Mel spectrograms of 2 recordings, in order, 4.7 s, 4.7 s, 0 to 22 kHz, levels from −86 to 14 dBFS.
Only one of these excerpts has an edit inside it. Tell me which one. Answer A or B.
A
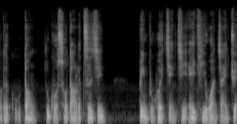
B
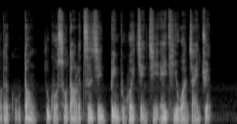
B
